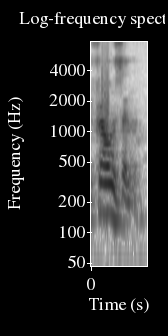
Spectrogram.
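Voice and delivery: FROzen, stressed on the first syllable. Shown as a demonstration. Teacher models the third form, frozen stressed up front. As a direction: hit "fro" in frozen, short e in the ending. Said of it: "akcent na pierwszą sylabę".

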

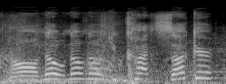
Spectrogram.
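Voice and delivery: high, loud frustrated cry; frustrated panic. Real, not acted. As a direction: cry out as he gets caught. Caught by the boss attack.

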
